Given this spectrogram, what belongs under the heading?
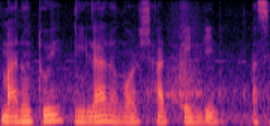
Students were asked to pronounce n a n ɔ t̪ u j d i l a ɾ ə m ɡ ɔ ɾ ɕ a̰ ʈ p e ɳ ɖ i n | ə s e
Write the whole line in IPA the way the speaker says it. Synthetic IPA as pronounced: m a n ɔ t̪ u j n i l a ɾ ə ŋ ɡ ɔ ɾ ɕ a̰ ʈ p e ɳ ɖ i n | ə s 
